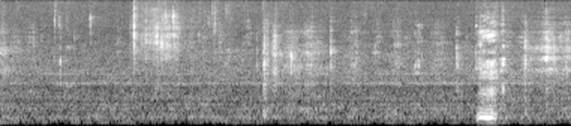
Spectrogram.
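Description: Faint mouth sounds of a man chewing food, with a few soft clicks, then one brief louder sound near the end.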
